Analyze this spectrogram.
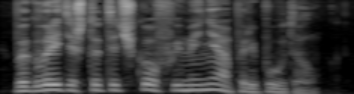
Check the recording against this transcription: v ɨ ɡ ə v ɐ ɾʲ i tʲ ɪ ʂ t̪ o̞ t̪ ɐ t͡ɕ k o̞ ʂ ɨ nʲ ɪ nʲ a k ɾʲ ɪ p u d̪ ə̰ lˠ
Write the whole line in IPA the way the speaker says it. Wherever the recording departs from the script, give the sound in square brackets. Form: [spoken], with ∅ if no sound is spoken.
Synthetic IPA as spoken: v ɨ ɡ ə v ɐ ɾʲ i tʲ ɪ ʂ t̪ o̞ t̪ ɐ t͡ɕ k o̞ [f] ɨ [mʲ] ɪ nʲ a [p] ɾʲ ɪ p u [t̪] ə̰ lˠ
